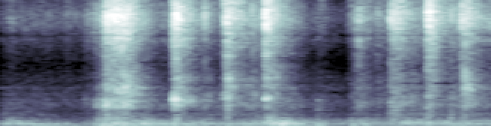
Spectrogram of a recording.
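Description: Sheets of dried roasted seaweed (nori) crackling crisply as they are handled and bent. An irregular run of dry crackles begins about half a second in.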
